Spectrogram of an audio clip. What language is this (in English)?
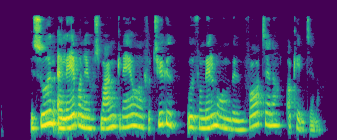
Danish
